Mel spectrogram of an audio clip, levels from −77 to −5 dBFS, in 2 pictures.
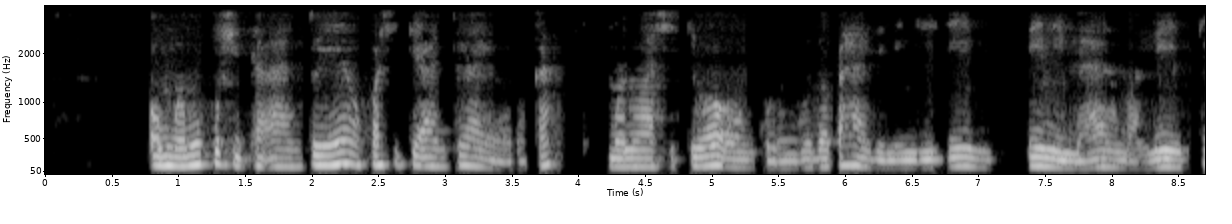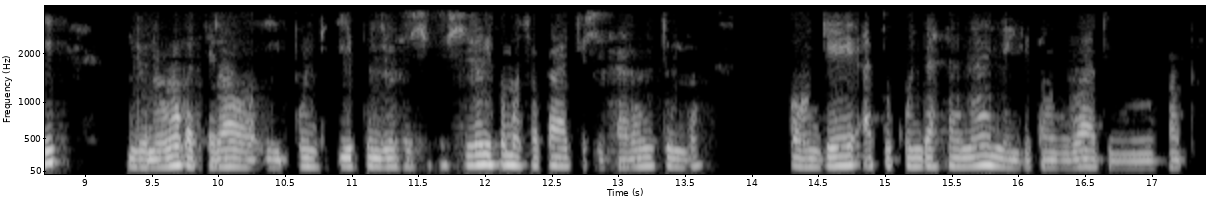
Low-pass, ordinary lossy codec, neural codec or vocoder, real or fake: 3.6 kHz; AAC, 16 kbps; none; real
